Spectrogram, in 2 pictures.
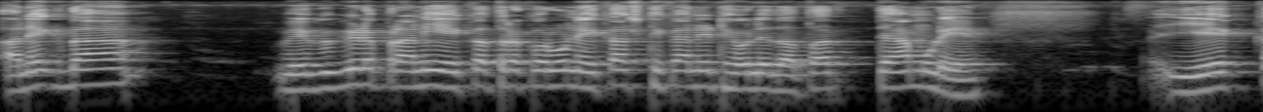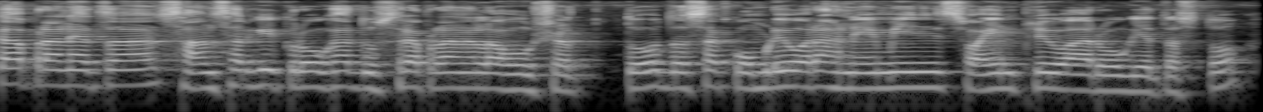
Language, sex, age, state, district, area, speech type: Marathi, male, 30-45, Maharashtra, Amravati, rural, spontaneous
